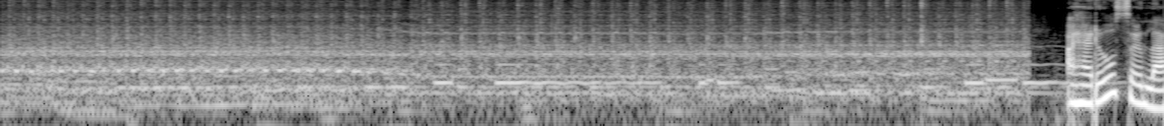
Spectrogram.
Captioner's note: overlocker whirring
